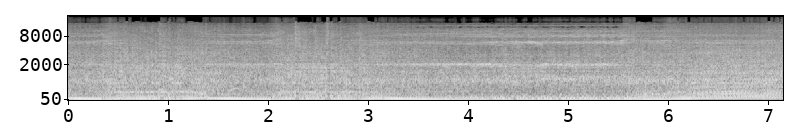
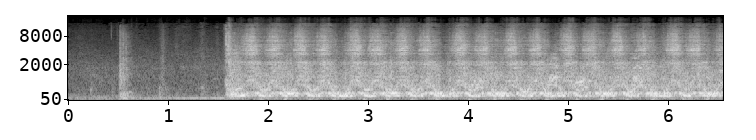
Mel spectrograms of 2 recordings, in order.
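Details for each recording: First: VW Super Beetle air-cooled engine, cold, just started with a trigger starter after reassembly and an apparently new carburetor: settles into a steady, even idle with a smooth low beat and no misses or knocks. Normal idle. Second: VW Super Beetle air-cooled engine cranked with a trigger starter after reassembly: even chug, about four beats a second, but it never catches. There is no spark; the points are suspected dirty and removing them restored spark.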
